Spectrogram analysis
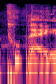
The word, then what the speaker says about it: pupa: What happens once the bee dies, the pupae, if I'm saying that right, P-U-P-A, I looked it up and listened to this pronunciation. I still get pupa.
